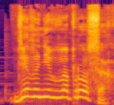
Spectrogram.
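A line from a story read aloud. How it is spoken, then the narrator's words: Sighing. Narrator (Russian): вздохнул Виктор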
